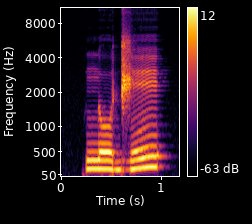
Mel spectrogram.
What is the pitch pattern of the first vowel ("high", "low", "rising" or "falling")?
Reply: low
